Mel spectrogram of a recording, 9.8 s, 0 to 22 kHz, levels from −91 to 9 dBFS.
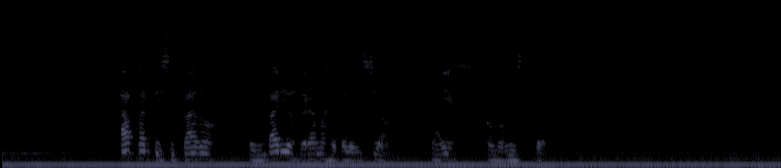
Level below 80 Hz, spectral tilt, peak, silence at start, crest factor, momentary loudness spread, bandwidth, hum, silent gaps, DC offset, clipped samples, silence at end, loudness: -66 dBFS; -6 dB/octave; -46 dBFS; 0 s; 18 dB; 8 LU; 10 kHz; none; none; under 0.1%; under 0.1%; 0 s; -65 LUFS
